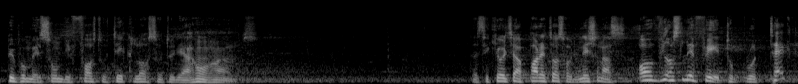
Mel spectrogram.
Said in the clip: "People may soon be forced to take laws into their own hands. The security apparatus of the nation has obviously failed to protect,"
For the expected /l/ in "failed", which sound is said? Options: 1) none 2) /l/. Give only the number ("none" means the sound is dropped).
1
